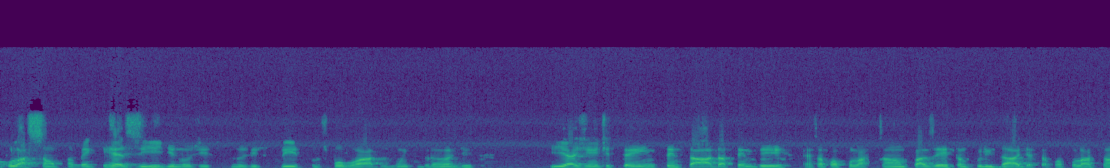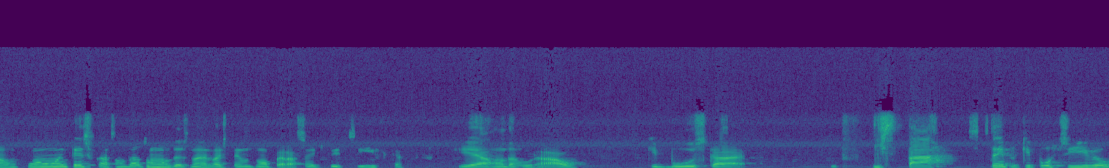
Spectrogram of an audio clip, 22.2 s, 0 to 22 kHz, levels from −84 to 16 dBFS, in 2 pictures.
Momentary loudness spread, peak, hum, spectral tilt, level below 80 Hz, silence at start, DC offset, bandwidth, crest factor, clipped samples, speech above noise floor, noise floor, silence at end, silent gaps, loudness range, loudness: 11 LU; -6 dBFS; none; -4.5 dB/octave; -64 dBFS; 0 s; under 0.1%; 16 kHz; 18 dB; under 0.1%; 27 dB; -50 dBFS; 0 s; none; 3 LU; -23 LUFS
